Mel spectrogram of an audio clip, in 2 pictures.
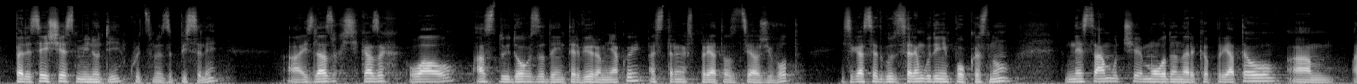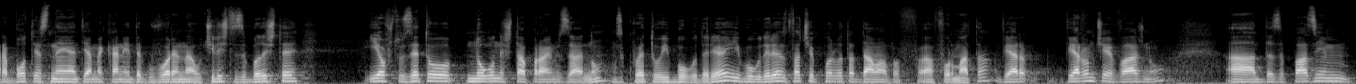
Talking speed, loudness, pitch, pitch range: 165 wpm, -16 LUFS, 125 Hz, 115-135 Hz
